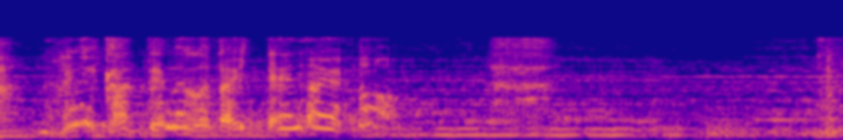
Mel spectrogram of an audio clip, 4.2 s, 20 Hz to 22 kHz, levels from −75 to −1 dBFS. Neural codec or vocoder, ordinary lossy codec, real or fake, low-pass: vocoder, 22.05 kHz, 80 mel bands, HiFi-GAN; none; fake; 7.2 kHz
